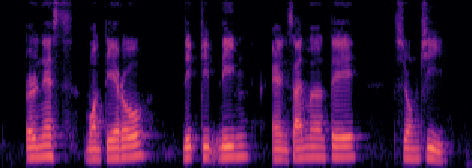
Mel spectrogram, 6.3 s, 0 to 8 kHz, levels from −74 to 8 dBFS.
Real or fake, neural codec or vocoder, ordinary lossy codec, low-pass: fake; codec, 16 kHz, 2 kbps, FunCodec, trained on LibriTTS, 25 frames a second; none; none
